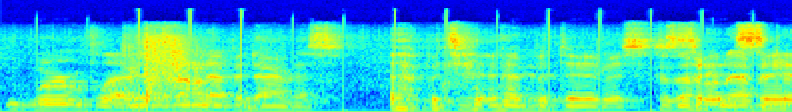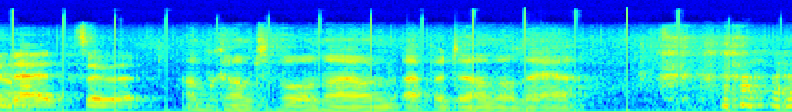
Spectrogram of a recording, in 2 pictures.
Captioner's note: laughs; laughs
